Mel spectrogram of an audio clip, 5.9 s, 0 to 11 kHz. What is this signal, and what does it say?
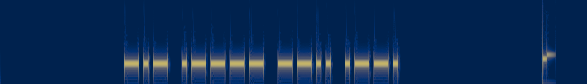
Morse code, heard as a keyed tone, about 25 wpm, 700 Hz. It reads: K1ZP
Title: USA Call Signs - 4 Characters - 2x Character Spacing - 25wpm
